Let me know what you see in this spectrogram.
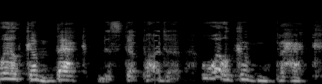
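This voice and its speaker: A put-on character voice, raspy at a middle pitch. It moves at a fairly slow pace. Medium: read story.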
